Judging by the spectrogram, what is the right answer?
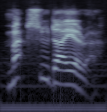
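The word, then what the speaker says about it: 松平: Matsudaira.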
